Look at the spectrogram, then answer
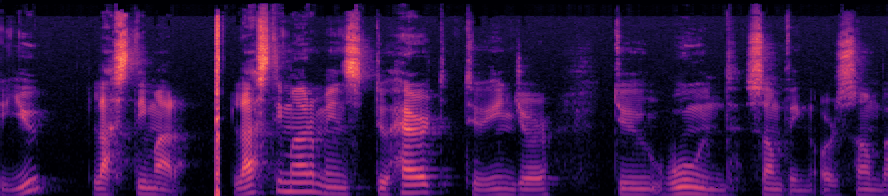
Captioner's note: speaking in Spanish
